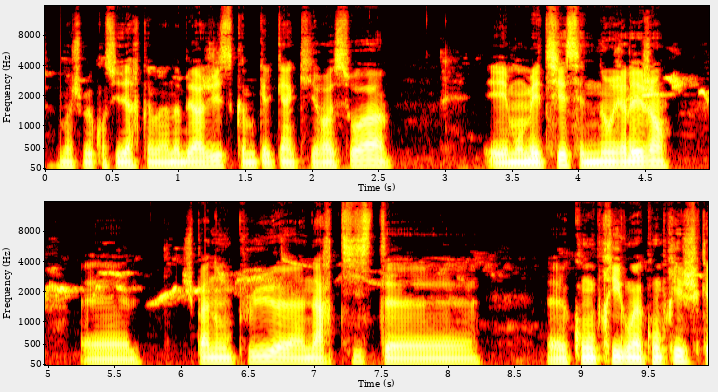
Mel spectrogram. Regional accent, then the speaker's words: France; on est français, on est fêtard, on, aime, on aime la bouffe

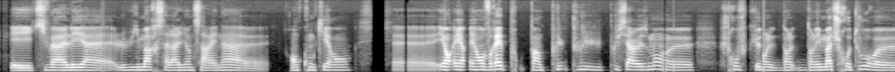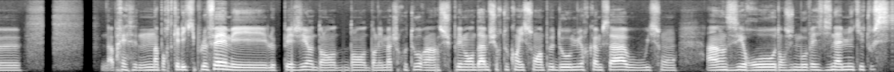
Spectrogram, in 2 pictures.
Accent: Île-de-France, France; also born or lived in Paris; je suis né à Paris, j'ai grandi en Ile-de-France

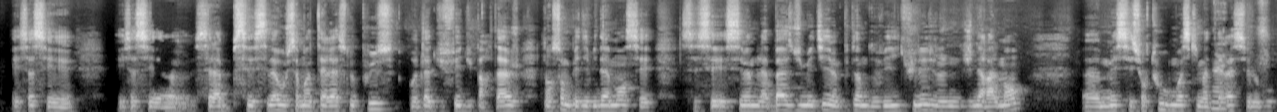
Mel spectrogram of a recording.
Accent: Alsace, Grand Est, France; je suis alsacien, je viens

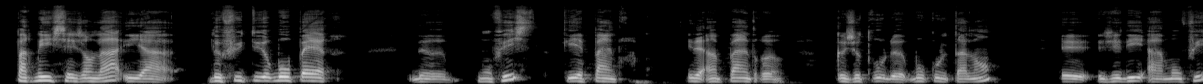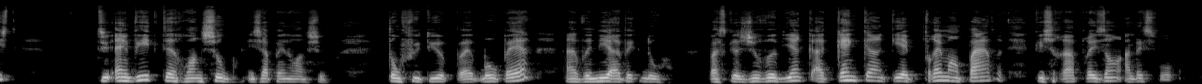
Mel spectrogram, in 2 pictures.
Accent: Thua Thien Hue, Vietnam; also born or lived in Paris, France; la nostalgie incroyable du soleil du Vietnam. Je pensais à la rivière de parfums de ma terre natale

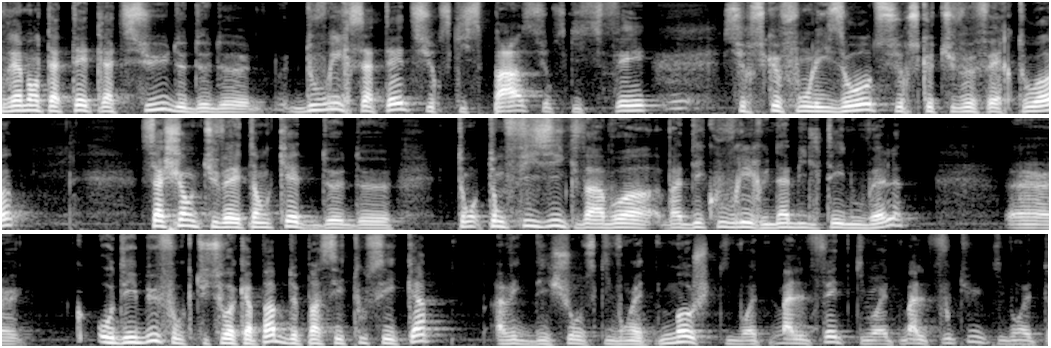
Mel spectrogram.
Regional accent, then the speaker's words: Mont d'Or area, Bourgogne-Franche-Comté, France; ça c'est ma région natale

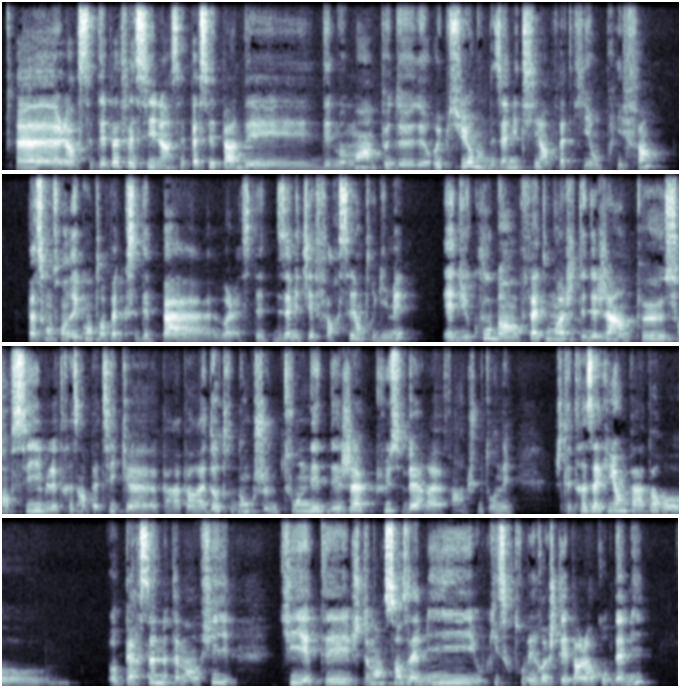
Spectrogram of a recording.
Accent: Yvelines, Paris region, Île-de-France, France; also born or lived in United States; Alors moi, je suis née aux États-Unis. Je suis arrivée dans la région parisienne, euh, dans les Yvelines, à mes trois ans

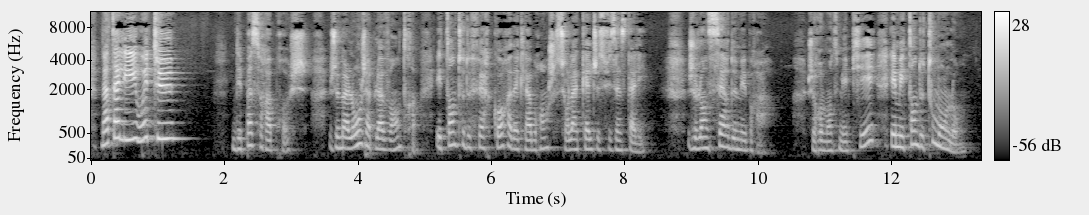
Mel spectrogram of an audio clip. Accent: Lot-et-Garonne, Nouvelle-Aquitaine, France; now in Bayonne, France; je suis née dans le Lot-et-Garonne, je vis à Bayonne

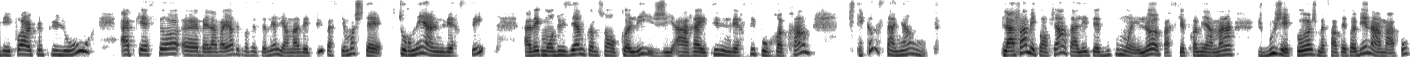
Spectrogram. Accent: Quebec, Canada; moi, je suis québécoise

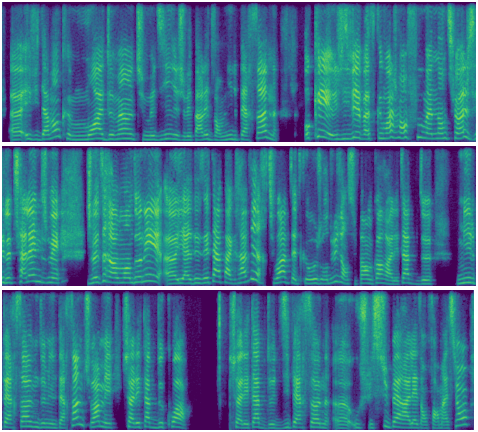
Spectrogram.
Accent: south of France, France; moved away as an adult; also born or lived in Paris / Switzerland / United States; je viens du sud de la France

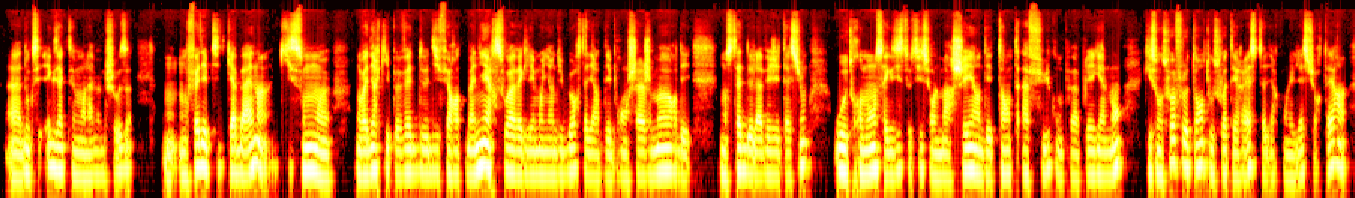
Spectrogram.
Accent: Brittany, France; par chez moi en Bretagne

